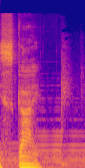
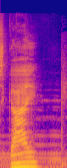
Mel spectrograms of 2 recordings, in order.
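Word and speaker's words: Skie: The new channel name is going to be Sky. It's pronounced Sky, but spelled S-K-I-E.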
